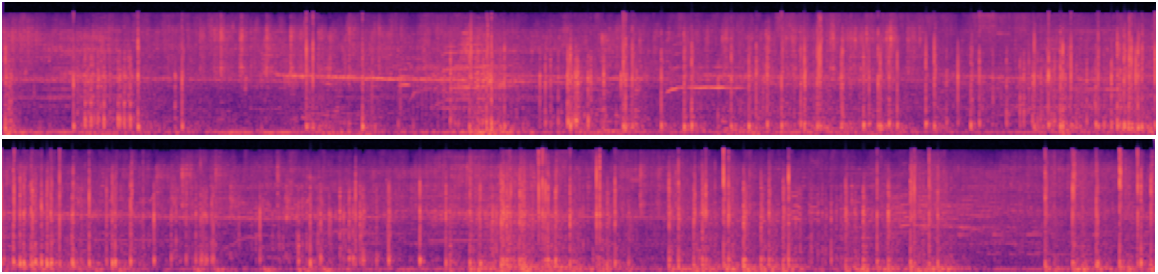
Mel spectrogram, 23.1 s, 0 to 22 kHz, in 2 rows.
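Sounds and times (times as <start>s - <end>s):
fireworks bursting: 0.0s - 23.0s.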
